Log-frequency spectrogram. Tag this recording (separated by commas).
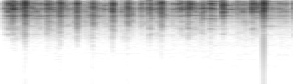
Keys jangling, home sounds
